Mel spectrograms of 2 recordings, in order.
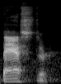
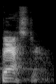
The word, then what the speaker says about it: Baster: It's Fat Baster. You know, it's like bastard, but you kind of mute the D. It's just Baster. It's a bastard. It's Baster.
